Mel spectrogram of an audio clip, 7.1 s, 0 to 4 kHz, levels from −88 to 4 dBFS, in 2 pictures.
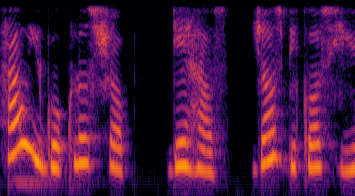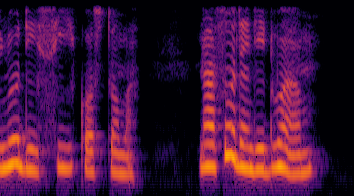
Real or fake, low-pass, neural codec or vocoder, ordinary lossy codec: fake; 3.6 kHz; vocoder, 44.1 kHz, 128 mel bands every 512 samples, BigVGAN v2; none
